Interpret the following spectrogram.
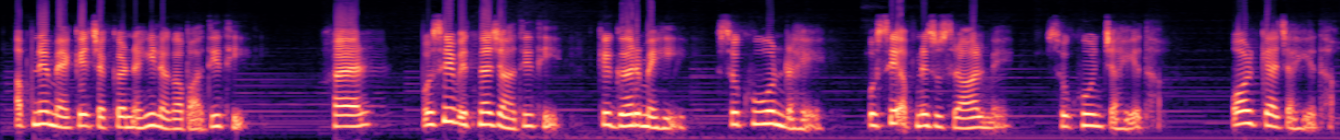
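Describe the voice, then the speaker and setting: A woman's voice: on the high side, gravelly, darkish tone, highs cut off. A woman narrating a dramatic family story in a scripted reading. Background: faint music.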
